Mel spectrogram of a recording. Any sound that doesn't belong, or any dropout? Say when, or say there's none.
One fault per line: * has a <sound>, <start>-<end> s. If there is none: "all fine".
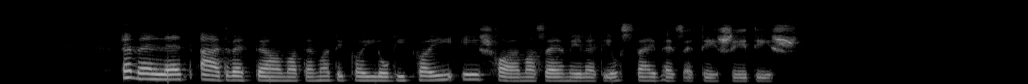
all fine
